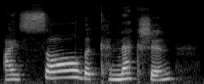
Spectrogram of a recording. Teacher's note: Let's emphasize the word connection.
